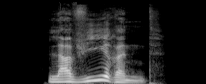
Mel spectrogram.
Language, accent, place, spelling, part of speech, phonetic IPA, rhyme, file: German, Germany, Berlin, lavierend, verb, [laˈviːʁənt], -iːʁənt, De-lavierend.ogg
- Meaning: present participle of lavieren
